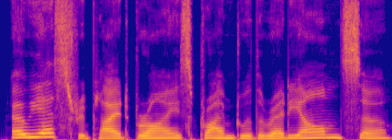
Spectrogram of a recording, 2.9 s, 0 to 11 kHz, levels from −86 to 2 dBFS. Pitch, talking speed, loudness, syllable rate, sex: 205 Hz, 185 wpm, -16 LUFS, 5.2 syllables/s, female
